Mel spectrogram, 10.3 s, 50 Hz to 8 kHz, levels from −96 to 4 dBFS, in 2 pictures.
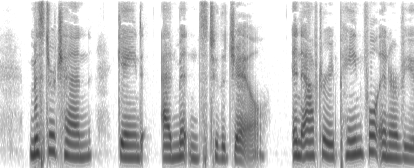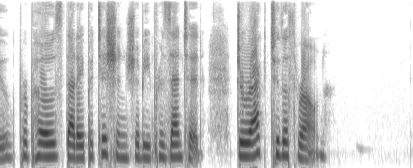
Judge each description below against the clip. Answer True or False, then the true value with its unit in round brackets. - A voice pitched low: False (185 Hz)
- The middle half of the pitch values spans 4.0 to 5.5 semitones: False (2.7 semitones)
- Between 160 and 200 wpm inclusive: False (135 wpm)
